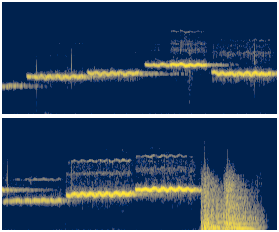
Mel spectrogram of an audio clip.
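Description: A clear, steady whistled melody moves up and down in sustained notes, ending with a sudden low thump.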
